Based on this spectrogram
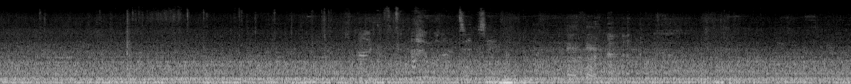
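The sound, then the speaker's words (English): A car passes by with a steady low road rumble that swells briefly midway, while a person speaks a few words over the traffic noise. “After this car comes through.”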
